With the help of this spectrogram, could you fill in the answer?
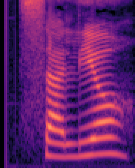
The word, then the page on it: salio: spanish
